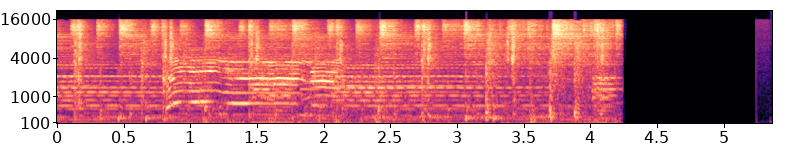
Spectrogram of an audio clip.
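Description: A small band plays guitars and hand drums.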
